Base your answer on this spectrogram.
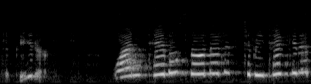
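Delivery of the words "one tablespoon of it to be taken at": high, louder mock motherly voice; primly dose out the medicine; a fussy mother rabbit reading the label; mother's instruction. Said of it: "she gave a dose of it".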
